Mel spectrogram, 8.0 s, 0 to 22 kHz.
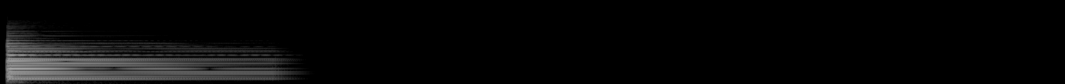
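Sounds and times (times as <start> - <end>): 
B minor chord progression: 0.0 - 2.2.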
